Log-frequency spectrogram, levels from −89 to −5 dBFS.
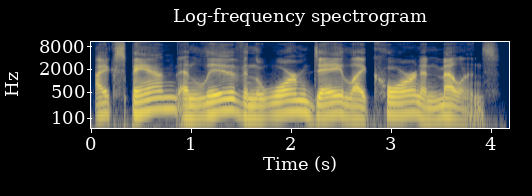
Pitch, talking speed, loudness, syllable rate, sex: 125 Hz, 170 wpm, -17 LUFS, 3.5 syllables/s, male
